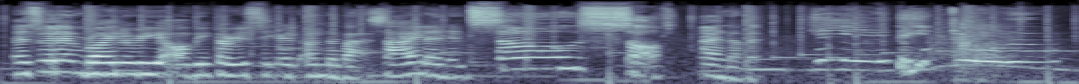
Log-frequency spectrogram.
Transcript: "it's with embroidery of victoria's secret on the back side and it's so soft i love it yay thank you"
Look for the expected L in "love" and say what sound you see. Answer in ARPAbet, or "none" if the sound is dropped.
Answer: N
